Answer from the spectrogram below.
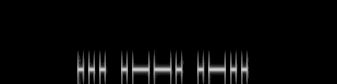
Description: Morse code, heard as a keyed tone, about 22 wpm, 700 Hz. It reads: SPL
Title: Multi-letter Phonemes Quick Fire 22wpm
